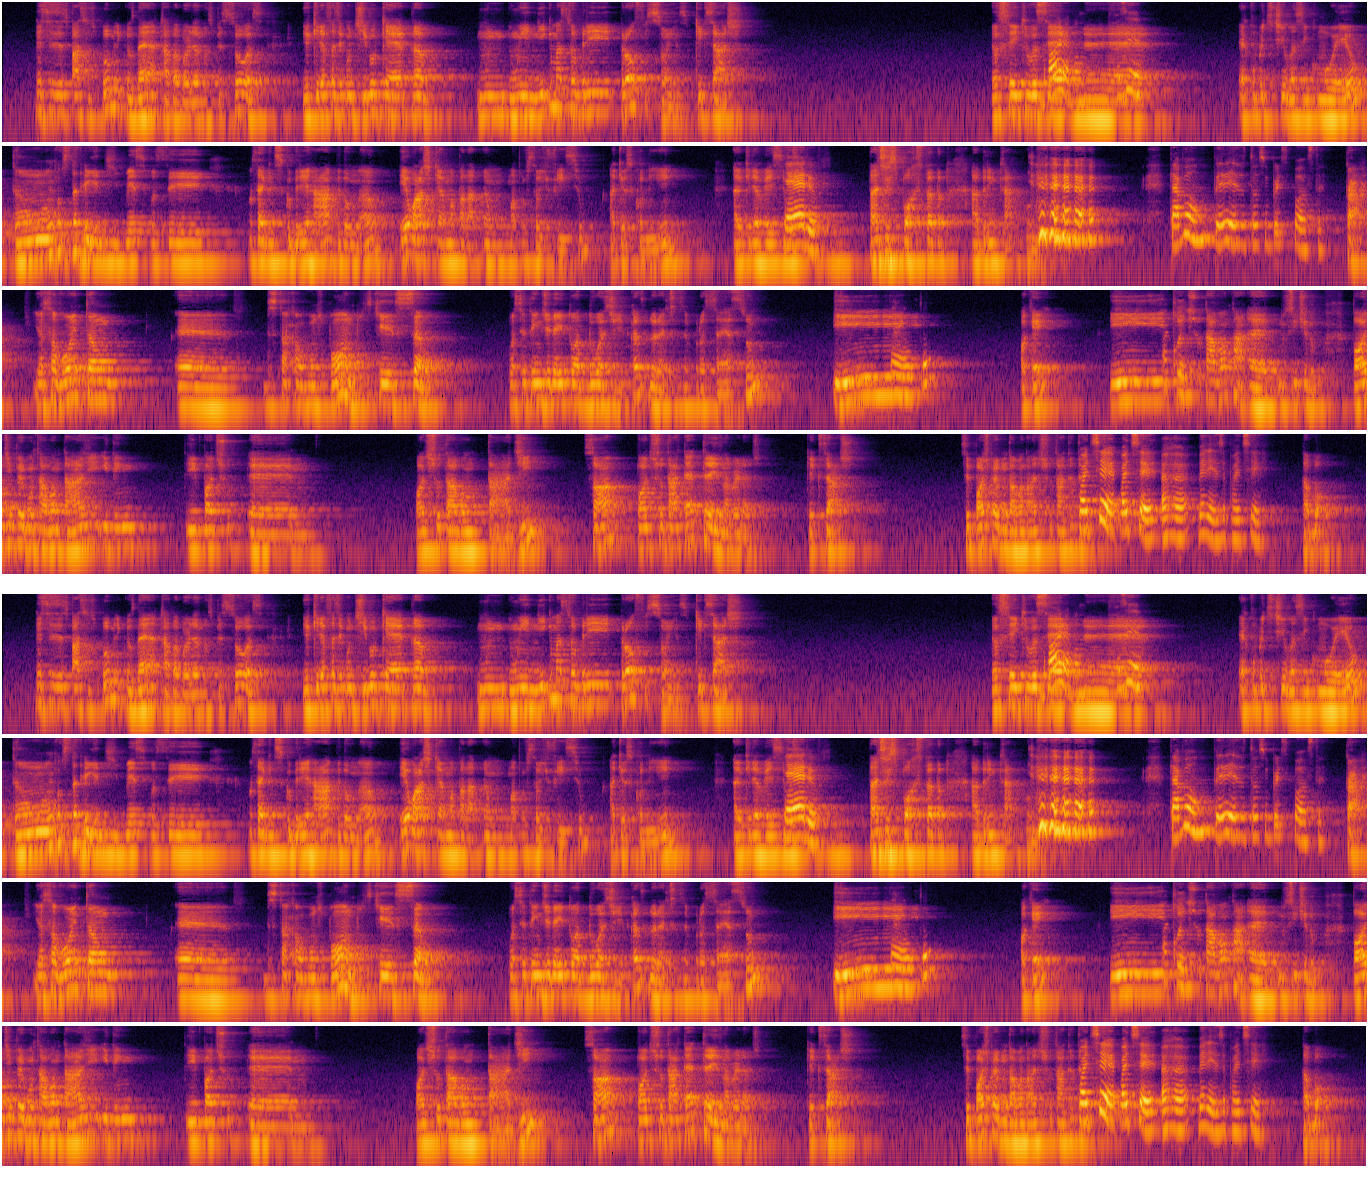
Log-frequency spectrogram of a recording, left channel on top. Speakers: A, in the centre; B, on the right.
A: nesses espaços públicos, né? Acaba abordando as pessoas. E eu queria fazer contigo que é para um, um enigma sobre profissões. O que que você acha? Eu sei que você
B: Bora, vamos
A: é,
B: fazer.
A: é é competitivo assim como eu, então <laughs> eu gostaria de ver se você consegue descobrir rápido ou não. Eu acho que é uma palavra, é uma profissão difícil, a que eu escolhi. Aí eu queria ver se
B: Sério.
A: você <laughs> tá disposta a, a brincar comigo.
B: <laughs> Tá bom, beleza, tô super disposta.
A: Tá. E Eu só vou, então, é, destacar alguns pontos que são: você tem direito a duas dicas durante esse processo, e.
B: Certo.
A: Ok? E
B: Ok.
A: pode chutar à vontade. é, no sentido, pode perguntar à vontade e tem. E pode, chu- é, pode chutar à vontade, só pode chutar até três, na verdade. O que que você acha? Você pode perguntar à vontade e chutar até três.
B: Pode ser, pode ser. Aham, beleza, pode ser.
A: Tá bom.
